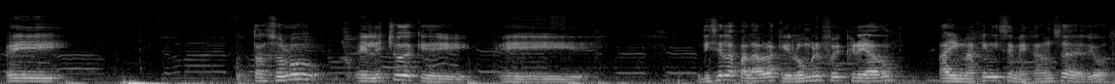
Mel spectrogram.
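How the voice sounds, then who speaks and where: A man's voice: on the high side, lively intonation, takes it slowly, long pauses. Preacherly man, faint music. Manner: agreeable, preacherly, checks for agreement.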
